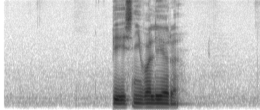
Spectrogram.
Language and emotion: Russian, neutral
